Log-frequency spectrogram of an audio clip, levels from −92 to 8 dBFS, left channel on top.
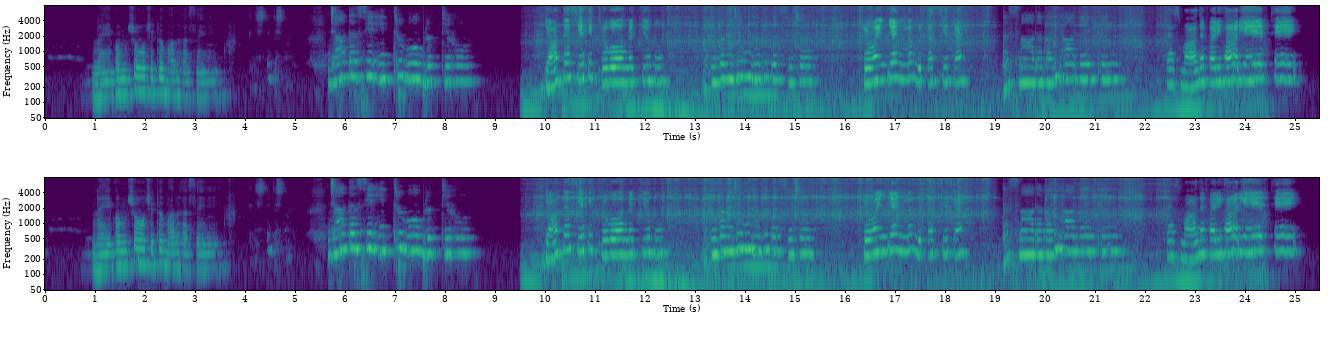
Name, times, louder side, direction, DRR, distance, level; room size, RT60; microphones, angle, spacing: voice 1, 0.9-3.5, equal, 65° right, 2.7 m, -38 dB
voice 2, 5.4-8.6 13.1-15.4 19.2-21.6, right 2 dB, 20° right, 5.5 m, -33 dB
sound 1, 9.5-24.4, right 2 dB, 45° right, 5.8 m, -42 dB
voice 3, 9.9-12.4 16.3-18.4 22.4-25.0, left 3 dB, 25° left, 2.0 m, -29 dB
11.0 x 10.5 x 8.5 m
head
